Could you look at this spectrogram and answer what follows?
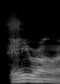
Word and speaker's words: Ayron: You know, Aaron, ever how you want to pronounce it. It's Ayron, but man. but but There's a Y you know, in there. I know there's a Y in there, but no, So I just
